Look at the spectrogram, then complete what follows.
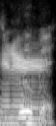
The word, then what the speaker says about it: Bubic: It's pronounced Bubich. I thought it was Bubich.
